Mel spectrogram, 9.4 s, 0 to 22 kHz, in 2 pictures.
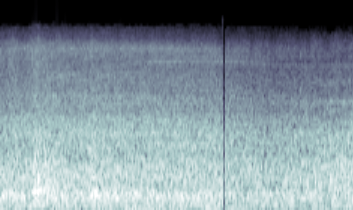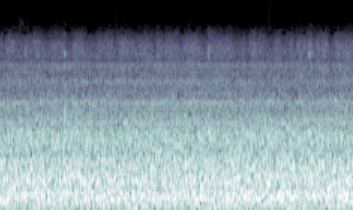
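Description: Steady train noise under a station roof. First a Class 156 Super Sprinter diesel unit pulls out; then, after a cut about three seconds in, a Class 314 electric multiple unit runs in.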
